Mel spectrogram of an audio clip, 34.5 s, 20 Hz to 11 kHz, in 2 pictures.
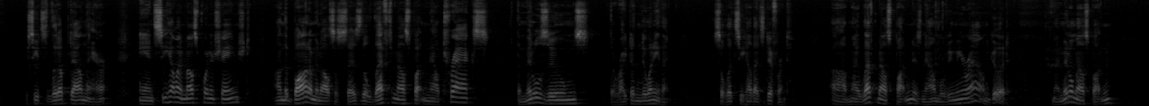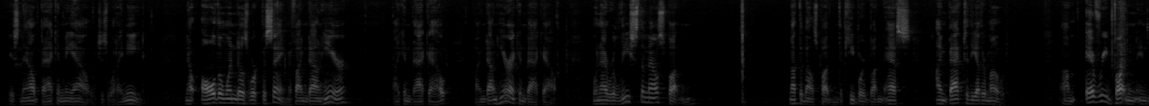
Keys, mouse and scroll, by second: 13.0-15.9 drag, 16.3-17.6 middle drag, 17.8-18.4 middle drag, 18.7-19.6 middle drag, 22.7 middle click, 23.5-23.9 middle drag, 24.3-25.7 middle drag, 31.7 middle click, 31.7 scroll up 2.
